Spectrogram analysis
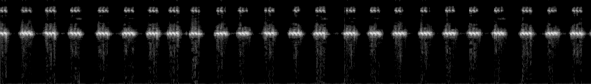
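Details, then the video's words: A loud cricket repeats short, piercing chirps roughly four times a second without pause, a sound offered for chasing rats from the house; no background noise. "SUARA JANGKRIK NYARING"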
